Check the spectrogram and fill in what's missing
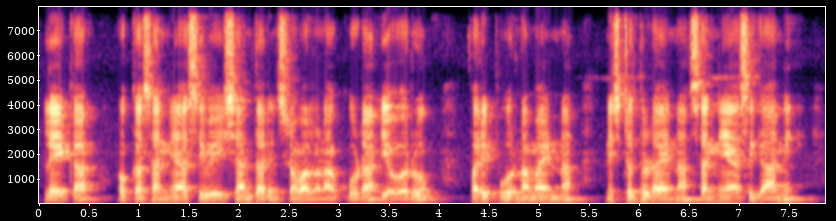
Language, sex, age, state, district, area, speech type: Telugu, male, 18-30, Telangana, Ranga Reddy, urban, spontaneous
